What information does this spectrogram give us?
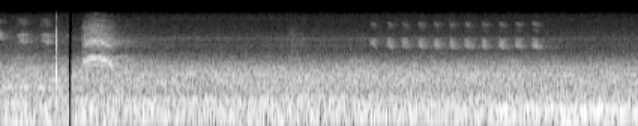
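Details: Bird in South Florida screaming day and night; one harsh scream after a click, then faint, rapid, evenly repeated high notes in the background.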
